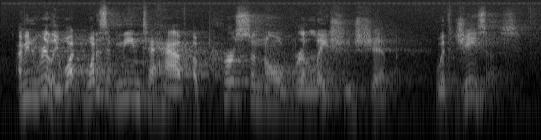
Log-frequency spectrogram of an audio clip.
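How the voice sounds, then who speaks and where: Over noticeable background noise, a man with a high-pitched voice speaks at a moderate pace with lively intonation. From Dominican Republic. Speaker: pastor. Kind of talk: sermon. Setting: church.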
